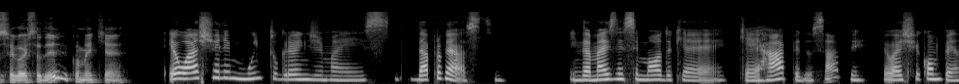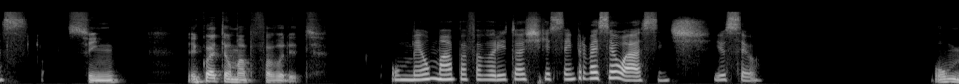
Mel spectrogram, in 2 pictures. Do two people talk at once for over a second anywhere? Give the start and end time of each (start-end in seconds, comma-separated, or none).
none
